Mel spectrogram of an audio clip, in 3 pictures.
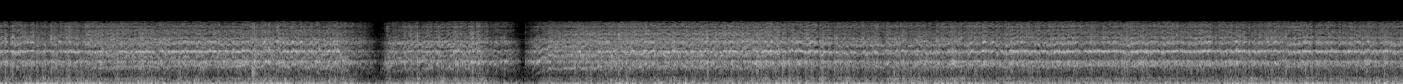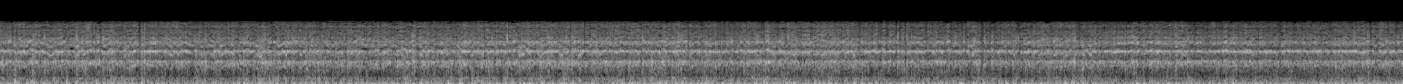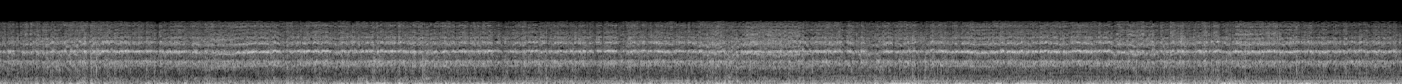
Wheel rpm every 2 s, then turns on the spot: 210, 150, 140, 210, 220, 230, 230, 230, 230, 240, 230, 230, 230, 230, 230, 230, 230, 230, 220, 230, 230.
none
